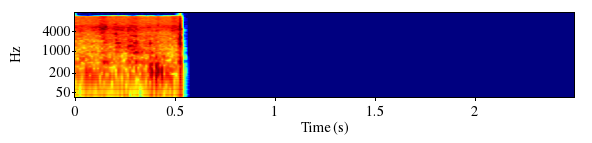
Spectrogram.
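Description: A utensil stirring and scraping sugar and butter in a stainless steel mixing bowl, ending with a sharp click about half a second in, when the sound cuts off suddenly into silence.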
